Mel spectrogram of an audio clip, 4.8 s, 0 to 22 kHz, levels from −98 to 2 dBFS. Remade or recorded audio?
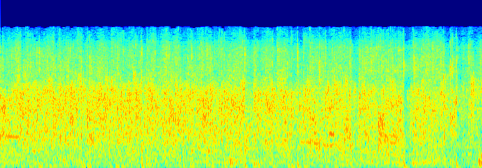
recorded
